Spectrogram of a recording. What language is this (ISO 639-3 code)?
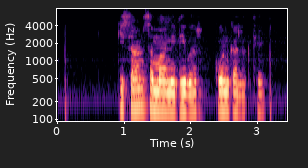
hne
